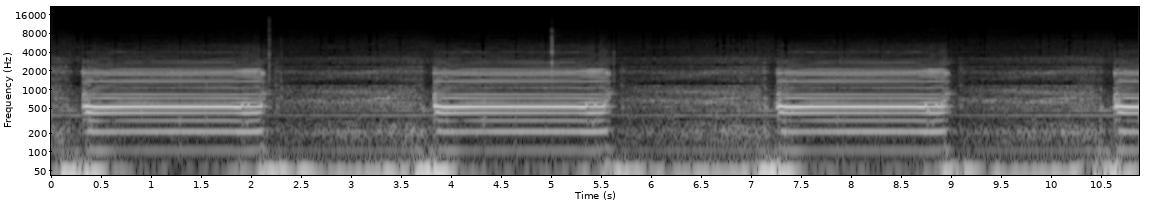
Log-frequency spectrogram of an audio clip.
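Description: CNC vertical mill's end mill cutting a metal block on a high-speed equal scallop toolpath. A steady pitched cutting whine sounds three times, each lasting about two seconds and each time at the same pitch, as the tool engages on each pass, over a constant low machine hum.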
